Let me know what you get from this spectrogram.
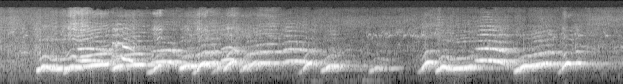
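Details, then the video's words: Samuel and Duana, the agile gibbon pair at Bristol Zoo Gardens, UK, loudly excited by something in the bulrushes below their enclosure. Dense chains of upward-sweeping, hooting notes overlap in a continuous duet, pausing briefly before resuming. "GARRULOUS GIBBONS ~ Agile Gibbons (Hylobates agilis)"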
